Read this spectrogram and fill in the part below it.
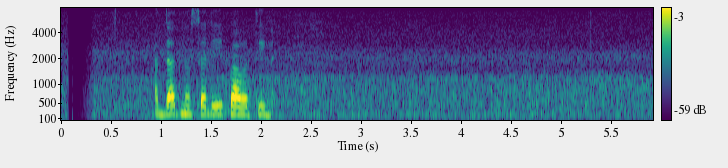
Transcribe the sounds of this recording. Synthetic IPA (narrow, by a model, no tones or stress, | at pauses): ɐd̪at̪nosəliːpaʋət̪inə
